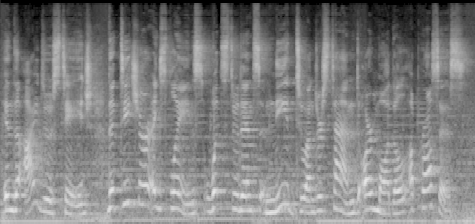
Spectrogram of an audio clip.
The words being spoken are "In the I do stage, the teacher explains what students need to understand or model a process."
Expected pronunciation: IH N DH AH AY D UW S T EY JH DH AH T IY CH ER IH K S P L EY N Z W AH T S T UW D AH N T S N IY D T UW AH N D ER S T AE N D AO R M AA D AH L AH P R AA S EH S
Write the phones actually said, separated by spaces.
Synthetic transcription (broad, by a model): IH N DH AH AY D UW S T EY JH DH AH T IY CH ER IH K S P L EY N S W AH T S T UW D AH N T S N IY D T UW AH N D ER S T AE N D AO R M AA D AH L AH P R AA S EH S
